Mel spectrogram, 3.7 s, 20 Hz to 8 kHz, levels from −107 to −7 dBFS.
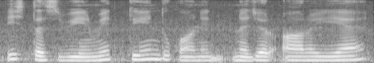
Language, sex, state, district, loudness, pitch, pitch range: Hindi, female, Uttar Pradesh, Saharanpur, -17 LUFS, 180 Hz, 170-205 Hz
